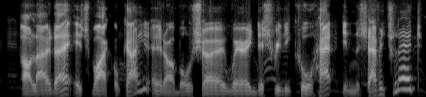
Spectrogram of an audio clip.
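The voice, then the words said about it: Mixed put-on accents, imitates another person's voice. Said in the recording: “He's a little Michael Caine as well. ... I feel like he's kind of trying to mix like four different accents all at once with that voice.”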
